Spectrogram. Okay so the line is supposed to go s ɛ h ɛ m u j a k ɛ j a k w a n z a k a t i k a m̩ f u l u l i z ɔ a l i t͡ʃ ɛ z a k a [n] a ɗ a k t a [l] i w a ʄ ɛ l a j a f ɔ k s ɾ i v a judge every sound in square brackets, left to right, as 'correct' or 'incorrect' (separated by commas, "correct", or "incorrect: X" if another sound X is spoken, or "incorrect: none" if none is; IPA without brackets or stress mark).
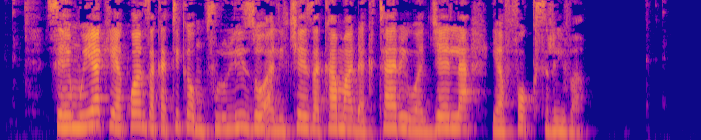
incorrect: m, incorrect: ɾ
